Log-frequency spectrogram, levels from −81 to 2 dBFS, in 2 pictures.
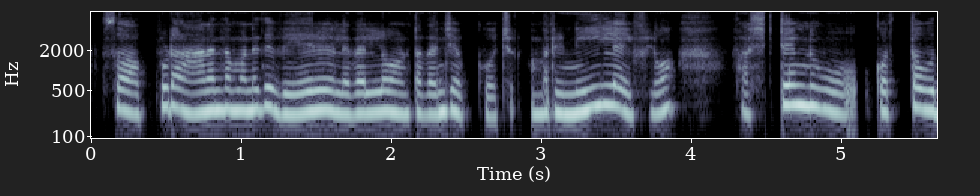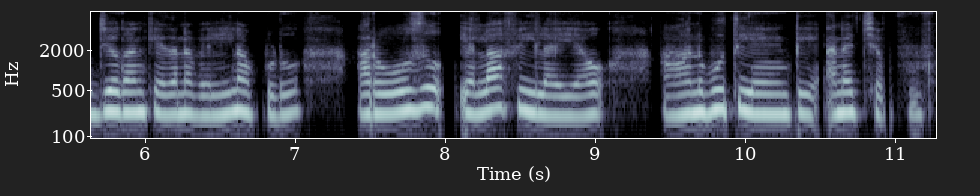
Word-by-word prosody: So 275 - -3
అప్పుడు 285 +6 -3
ఆనందం 255 +2 +3
అనేది 260 +2 +2
వేరే 240 +3 +3
లెవెల్‌లో 230 +2 +1
ఉంటదని 225 +1 -1
చెప్పుకోవచ్చు. 205 -3 -8 0.2
మరి 235 -1 0
నీ 245 +2 +5 0.2
లైఫ్‌లో 235 0 -4 0.5
ఫస్ట్ 230 -1 -8
టైం 305 0 +6
నువ్వు 260 -4 0 0.3
కొత్త 240 0 -5 0.2
ఉద్యోగానికేదైనా 235 -1 +1
వెళ్ళినప్పుడు 220 0 -1 0.5
ఆ - - +2
రోజు 255 +4 +3 0.3
ఎలా 255 +4 +3
ఫీల్ 235 -4 +1
అయ్యావు? 210 +2 -3 0.5
ఆ - - -5
అనుభూతి 250 +2 +3
ఏంటి? 225 0 -1 0.2
అనేది 235 0 +1
చెప్పు. 200 - -11
235 Hz, 145 wpm, -22 LUFS, 225-250 Hz, 0.5 s, టైం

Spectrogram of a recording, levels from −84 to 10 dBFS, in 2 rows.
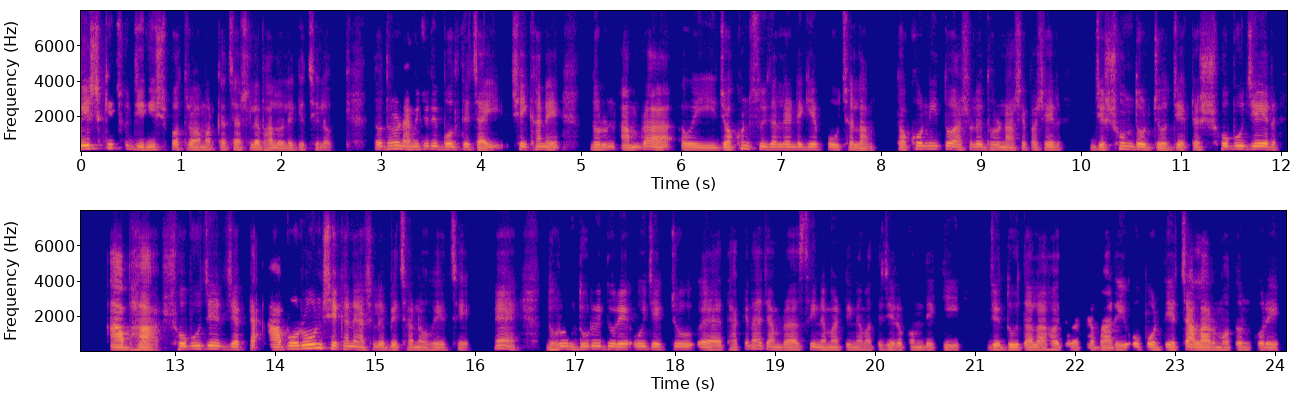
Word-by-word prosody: বেশ 175 +1 +8
কিছু 200 0 -4
জিনিসপত্র 130 +1 -1
আমার 120 0 -4
কাছে 120 -1 -4
আসলে 115 - 0
ভালো 110 -1 0
লেগেছিল। 95 - -6 0.5
তো - - -6
ধরুন 170 0 +2
আমি 145 - -1
যদি 155 0 0
বলতে 145 -1 +3
চাই, - - +4 0.3
সেখানে 145 -3 0 0.4
ধরুন 130 +2 0 0.2
আমরা 130 +5 +1 0.4
ওই 110 -1 +2 0.2
যখন 120 +8 +1
সুইজারল্যান্ডে 135 -1 +1
গিয়ে 140 -1 +2
পৌঁছালাম। 120 -7 0 0.3
তখনই 160 +7 0
তো - - +3
আসলে 135 +3 -3
ধরুন 130 -1 -1
আশেপাশের 125 +3 -3 0.4
যে 125 - +3
সৌন্দর্য 145 -7 +3 0.2
যে - - +1
একটা 125 +2 -3 0.2
সবুজের 150 -1 +4 0.5
আভা, 125 +2 +6 0.2
সবুজের 160 +1 +3
যে - - +2
একটা 135 - -2 0.2
আবরণ 165 +8 +7
সেখানে 160 -3 +2
আসলে 130 +2 -3
বেছানো 120 0 -2
হয়েছে। 100 -2 -4 0.3
হ্যাঁ? - - +1 0.3
ধরুন 145 +5 0
দূরে, 155 +2 +1
দূরে, 145 -1 +4
ওই 145 - +2
যে - - +2
একটু 145 +3 -5 0.2
অ্যা 125 -3 +3 0.2
থাকে 125 0 -8
না - - -1
যে - - -2
আমরা 125 0 -1 0.2
সিনেমা-টিনেমাতে 120 -3 -4
যেরকম 120 +1 -3
দেখি। 115 +1 -6 0.4
যে - - +4
২ 130 0 +4
তালা 120 -2 +2
হয়তো 115 - -2
একটা 115 - -6
বাড়ি 110 +2 0 0.2
উপর 130 - +1
দিয়ে 130 -2 +2
চালার 125 -1 +5
মতন 115 +1 -2
করে 110 -3 0
130 Hz, 165 wpm, -24 LUFS, 120-150 Hz, 0.5 s, বেশ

